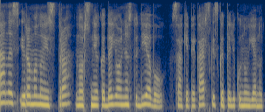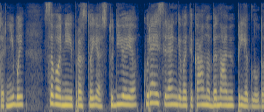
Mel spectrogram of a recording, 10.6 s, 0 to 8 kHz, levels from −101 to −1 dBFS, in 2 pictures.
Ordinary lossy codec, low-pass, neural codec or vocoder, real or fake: AAC, 32 kbps; 7.2 kHz; none; real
